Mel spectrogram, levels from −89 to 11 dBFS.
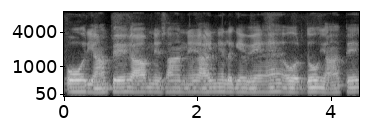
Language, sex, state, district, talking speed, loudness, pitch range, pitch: Hindi, male, Rajasthan, Bikaner, 175 wpm, -17 LUFS, 100-105 Hz, 105 Hz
